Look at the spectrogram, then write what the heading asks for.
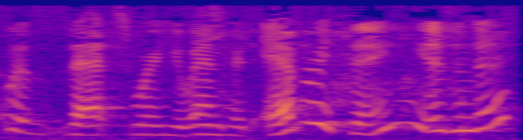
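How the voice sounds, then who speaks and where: A woman's voice: on the high side, sing-song, brisk, warm tone, slightly rough. An American actress playing a middle-aged wife and mother in a 1950s radio comedy, dry, exasperated and incredulous. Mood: dry, needling. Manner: dry, incredulous, pointed questioning. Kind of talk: 1950s radio sitcom acting. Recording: noisy, muffled early 1950s radio recording.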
